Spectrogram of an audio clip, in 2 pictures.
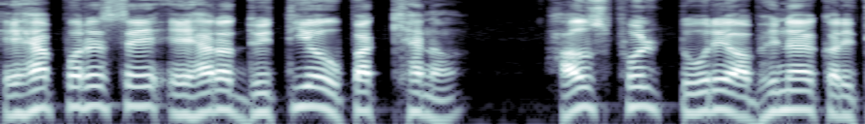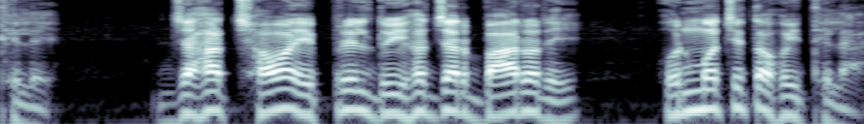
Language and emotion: Odia, neutral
